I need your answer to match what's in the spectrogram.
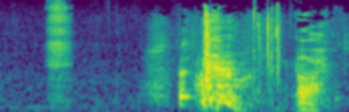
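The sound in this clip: A person sneezes with a sharp, loud, noisy burst, surrounded by short breathy sounds and brief vocal noises before and after.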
